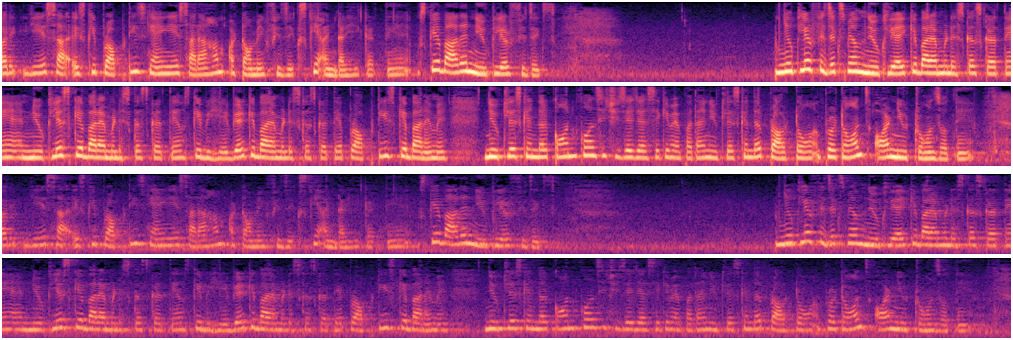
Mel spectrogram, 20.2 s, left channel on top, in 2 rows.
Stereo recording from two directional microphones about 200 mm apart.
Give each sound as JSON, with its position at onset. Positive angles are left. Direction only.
{"t": 0.0, "sound": "a woman's voice", "side_deg": 50}
{"t": 7.7, "sound": "a woman's voice", "side_deg": 50}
